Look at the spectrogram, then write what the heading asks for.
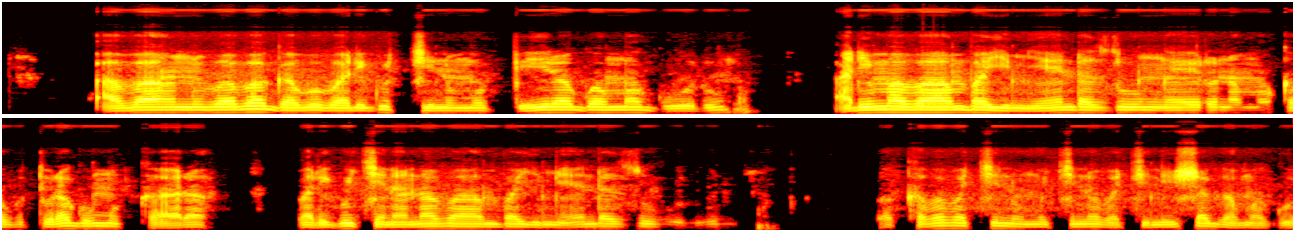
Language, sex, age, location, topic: Kinyarwanda, male, 18-24, Musanze, government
